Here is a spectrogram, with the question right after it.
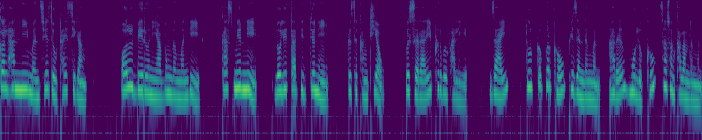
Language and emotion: Bodo, neutral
